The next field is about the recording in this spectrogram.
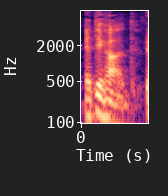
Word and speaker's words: Etihad: Etihad.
